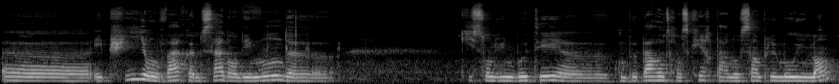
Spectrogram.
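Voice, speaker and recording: A woman's voice: lowish voice, steady tone, measured pace, dark tone. A woman with a Portuguese accent gushes in a casual vlog, stumbling through fillers and repeated words. Her voice rings in a roomy space with a faint noise floor behind it. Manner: effusive, many fillers and restarts. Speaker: oracle card reviewer. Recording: roomy home recording with faint background noise.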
